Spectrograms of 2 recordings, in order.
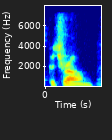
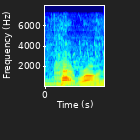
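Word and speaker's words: Patrón: realizing how do you not know how to pronounce Patron? The fuck is this bougie ass bottle, man? The fuck is Pat Ron anyway? It's Patron tequila, Wayne.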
